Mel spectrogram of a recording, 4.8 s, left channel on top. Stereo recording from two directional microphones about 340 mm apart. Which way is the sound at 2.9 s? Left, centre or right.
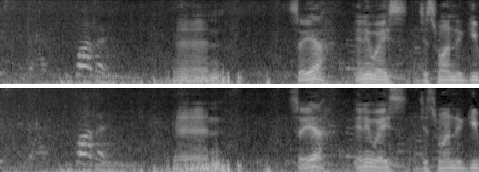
Centre.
